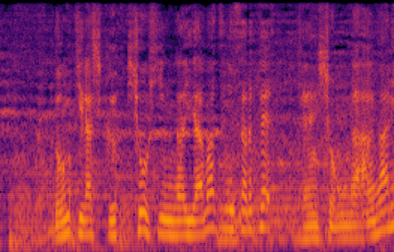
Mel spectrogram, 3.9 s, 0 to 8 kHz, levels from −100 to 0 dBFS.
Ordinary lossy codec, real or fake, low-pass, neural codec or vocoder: none; fake; none; codec, 16 kHz, 8 kbps, FreqCodec, smaller model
